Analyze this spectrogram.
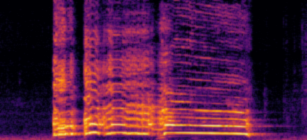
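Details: Rooster crowing once, loud and close: a harsh, stuttering burst of rich harmonic notes opens the call, then a long, steady, drawn-out note holds for almost a second before stopping abruptly, with little else heard behind it.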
